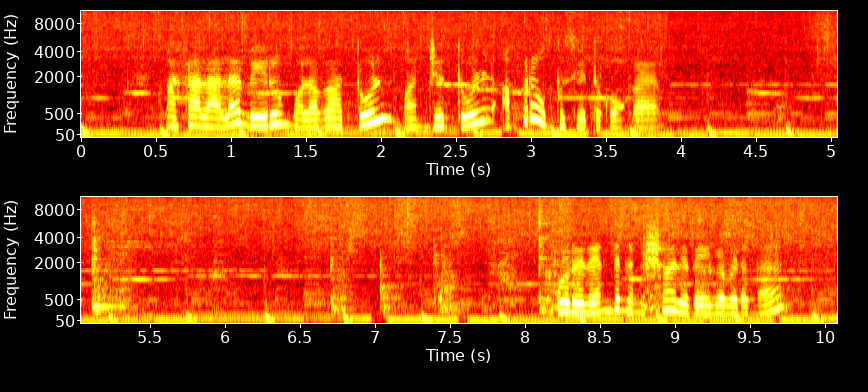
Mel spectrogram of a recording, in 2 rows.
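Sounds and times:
food sizzling in a pan: 0.0s - 10.0s
spatula scraping and tapping pan: 4.6s - 8.5s.

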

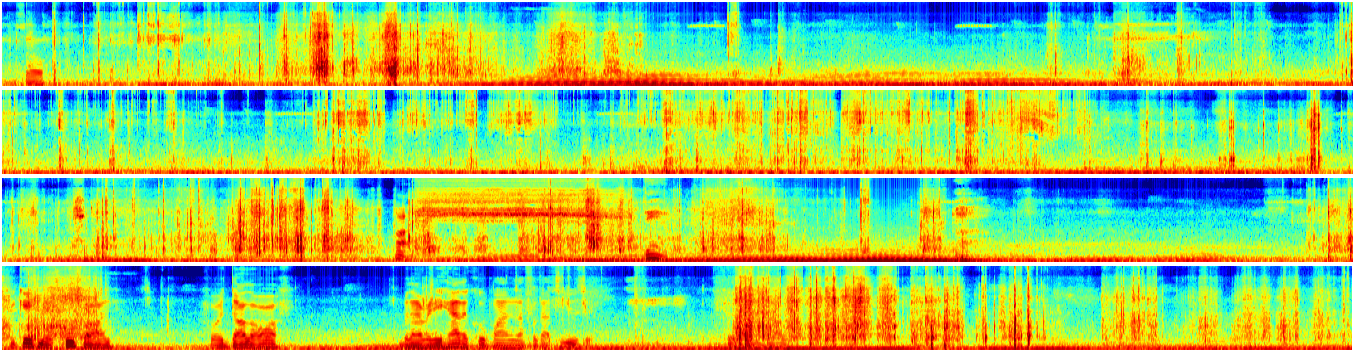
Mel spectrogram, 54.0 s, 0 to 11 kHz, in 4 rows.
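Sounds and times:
paper wrappers crinkling and tearing: 0.0s - 7.5s, 11.0s - 36.8s, 39.8s - 41.7s, 47.0s - 54.0s
steady low hum: 0.0s - 44.6s.

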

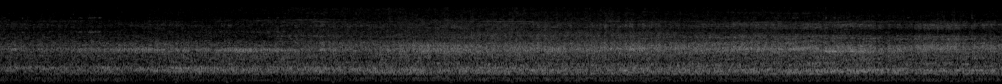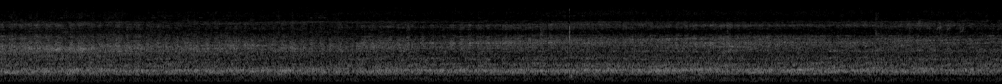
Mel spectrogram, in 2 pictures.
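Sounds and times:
model train whirr and rail rumble: 0.0s - 20.0s.

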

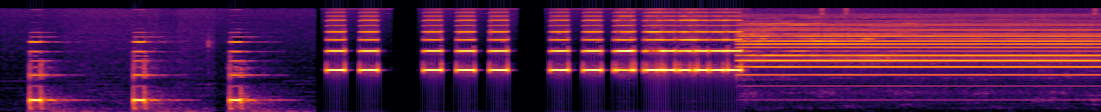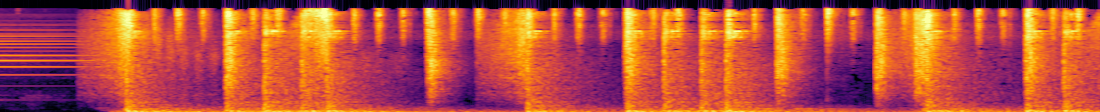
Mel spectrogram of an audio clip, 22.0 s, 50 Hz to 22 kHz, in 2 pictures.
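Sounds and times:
patient monitor beeping: 0.3s - 7.6s
higher-pitched alarm beeps: 3.3s - 11.9s
long steady flatline tone: 7.1s - 11.9s.

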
